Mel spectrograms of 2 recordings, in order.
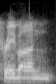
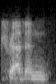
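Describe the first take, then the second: First: The first vowel sounds like 'tray'. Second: The first vowel sounds like 'tread'. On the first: The speaker calls it wrong. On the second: The speaker calls it right.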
